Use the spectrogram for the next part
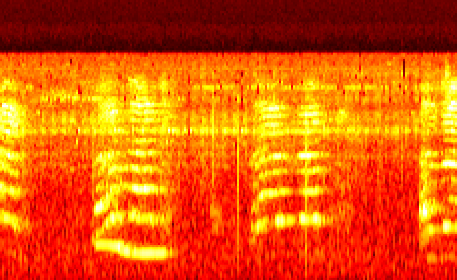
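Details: Diva, a female pet dog missing her owner's grandson, howls indoors after hearing him on a computer: wavering, tonal cries sliding downward, several in a few seconds, with faint background voices.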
